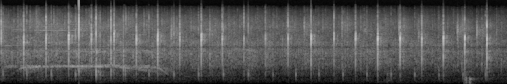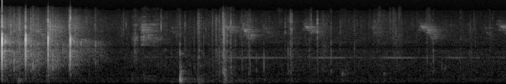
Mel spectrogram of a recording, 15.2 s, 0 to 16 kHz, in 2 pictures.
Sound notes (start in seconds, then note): 0.0 applause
